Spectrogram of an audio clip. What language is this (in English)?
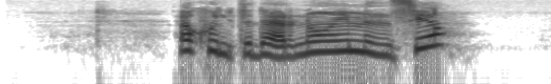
Kabyle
